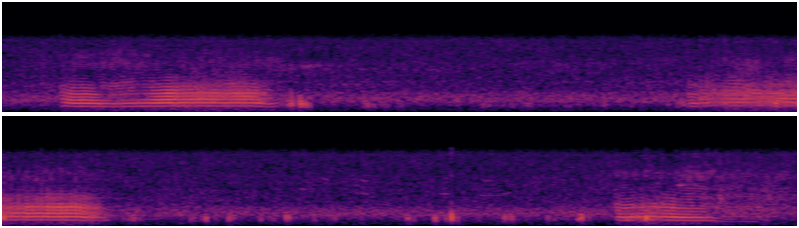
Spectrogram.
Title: Wife snoring part two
